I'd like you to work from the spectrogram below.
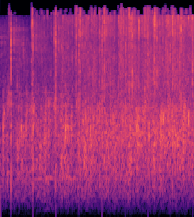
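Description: Church audience applauding to welcome a guest pastor; dense, even clapping runs throughout, with several sharper individual claps standing out from the crowd.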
